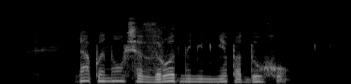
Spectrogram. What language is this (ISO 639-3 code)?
bel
